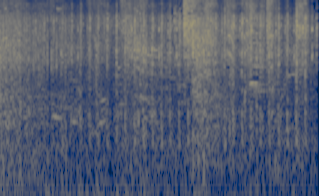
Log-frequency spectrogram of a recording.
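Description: Machine gun fire in an online shooter game, a dense continuous rattle of rapid shots that fills the whole stretch loudly, with voices faintly mixed in.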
